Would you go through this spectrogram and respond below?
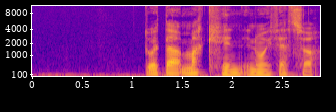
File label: "macyn", Welsh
